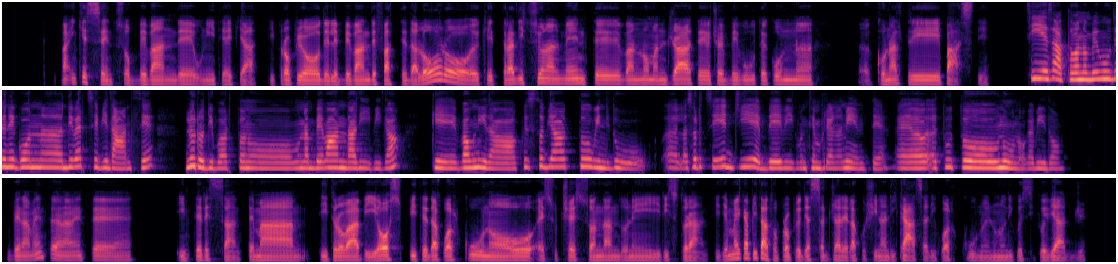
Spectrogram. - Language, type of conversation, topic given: Italian, podcast, Raccontami di una volta in cui il cibo ha unito persone diverse?
- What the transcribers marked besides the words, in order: tapping; "proprio" said as "propio"; "cioè" said as "ceh"; "proprio" said as "propio"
